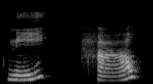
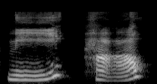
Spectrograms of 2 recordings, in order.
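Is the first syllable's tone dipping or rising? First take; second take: rising; dipping. First: The first syllable has a rising tone. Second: The first syllable has a dipping tone. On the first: This is the natural way to say it quickly. The speaker calls it right. "Jadi dia dua ketiga" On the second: This makes speaking slower and harder. The speaker calls it wrong. "itu memperlambat kita ngomongnya"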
